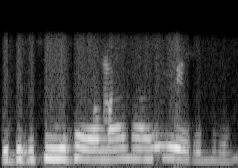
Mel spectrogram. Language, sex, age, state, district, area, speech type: Bodo, male, 18-30, Assam, Udalguri, rural, conversation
